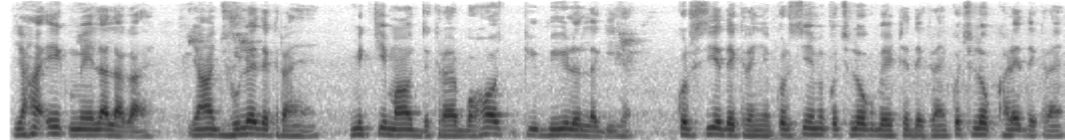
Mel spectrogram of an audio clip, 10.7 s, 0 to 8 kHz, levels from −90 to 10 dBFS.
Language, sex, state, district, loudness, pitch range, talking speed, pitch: Hindi, male, Uttar Pradesh, Budaun, -16 LUFS, 110-130 Hz, 210 wpm, 120 Hz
